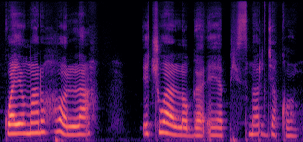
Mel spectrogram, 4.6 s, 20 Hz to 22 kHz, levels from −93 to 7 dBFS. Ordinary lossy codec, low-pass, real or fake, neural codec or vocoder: none; none; fake; codec, 44.1 kHz, 7.8 kbps, Pupu-Codec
